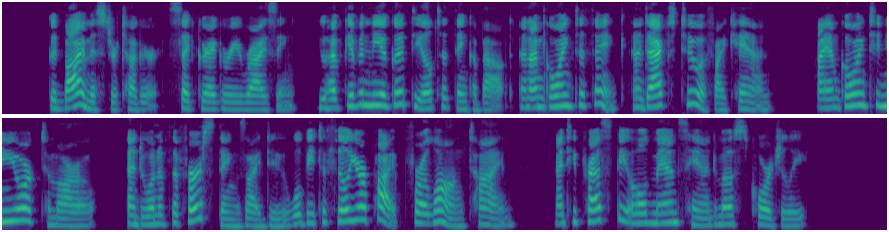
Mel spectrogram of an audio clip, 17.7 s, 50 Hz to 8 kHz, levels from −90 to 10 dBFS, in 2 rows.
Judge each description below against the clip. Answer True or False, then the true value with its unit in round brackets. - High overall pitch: True (235 Hz)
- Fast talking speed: True (215 wpm)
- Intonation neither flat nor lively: False (6.6 semitones)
